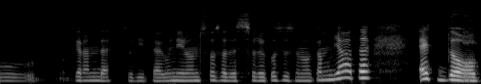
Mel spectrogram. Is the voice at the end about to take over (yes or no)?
no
